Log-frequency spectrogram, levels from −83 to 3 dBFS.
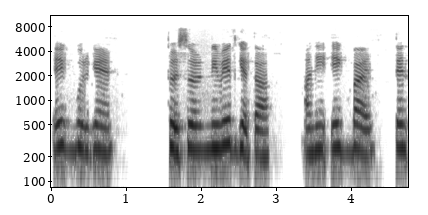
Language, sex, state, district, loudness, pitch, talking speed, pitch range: Konkani, female, Goa, North and South Goa, -16 LUFS, 245 Hz, 115 wpm, 230-255 Hz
